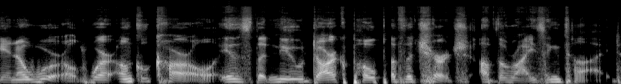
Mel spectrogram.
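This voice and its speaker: Using a put-on character voice, a raspy man talks at a fairly slow pace with hardly any pauses. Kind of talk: trailer voiceover. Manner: dramatic.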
